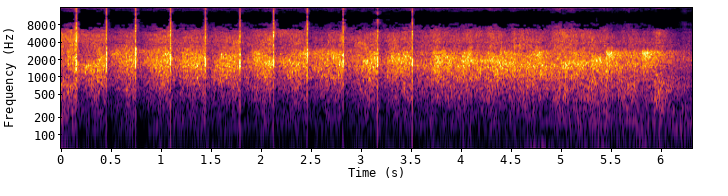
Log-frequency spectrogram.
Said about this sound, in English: But can we just have another round of applause for all these people who work so hard here?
